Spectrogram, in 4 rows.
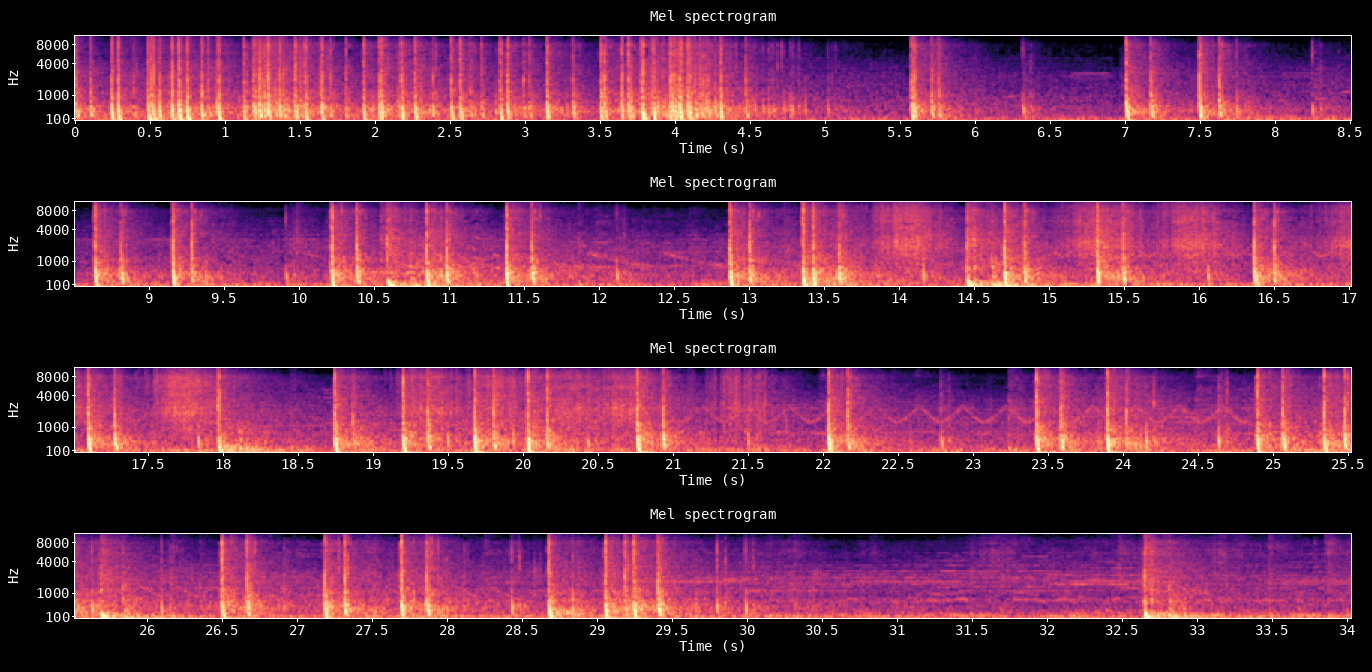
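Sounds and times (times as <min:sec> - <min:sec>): fireworks bangs: 0:00.0 - 0:30.4.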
